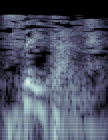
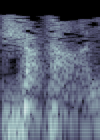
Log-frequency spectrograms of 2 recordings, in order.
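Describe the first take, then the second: First: The name begins with a plain s sound. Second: The name begins with an sh sound. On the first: The speaker calls it wrong. "I know we say Satan" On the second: The speaker calls it right. "That's the proper pronunciation"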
